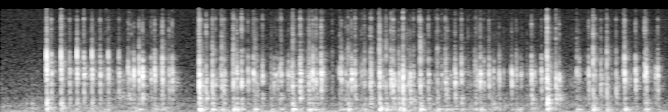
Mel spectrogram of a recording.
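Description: Fast fingertip typing on a black plastic Royal Kludge mechanical keyboard with backlit keys produces a dense run of short, bright clicks and clacks with almost no ring. A brief pause just before the two-second mark separates the bursts.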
